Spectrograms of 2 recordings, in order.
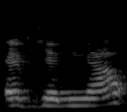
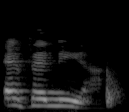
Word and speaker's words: Evgenia: To make it easier, visualize a Y where the G is Evgenia, or if you want, you can omit one of the two sounds. So Evgenia.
